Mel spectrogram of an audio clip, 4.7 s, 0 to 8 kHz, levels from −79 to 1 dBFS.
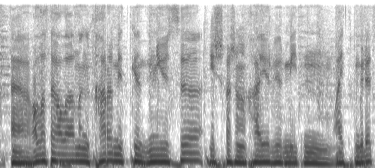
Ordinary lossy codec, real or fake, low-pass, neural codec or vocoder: Opus, 64 kbps; real; 7.2 kHz; none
